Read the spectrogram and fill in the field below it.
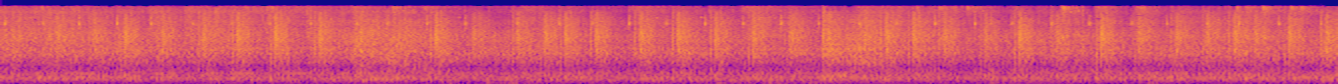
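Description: Guns on a walking robot fire in a fast, steady burst.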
